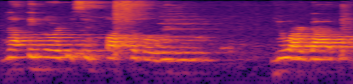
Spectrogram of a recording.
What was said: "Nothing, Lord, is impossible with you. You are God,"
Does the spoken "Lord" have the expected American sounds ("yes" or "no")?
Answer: no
